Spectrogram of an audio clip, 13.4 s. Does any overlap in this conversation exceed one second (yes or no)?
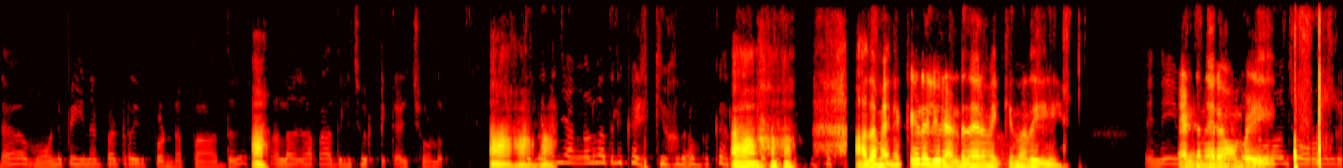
no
